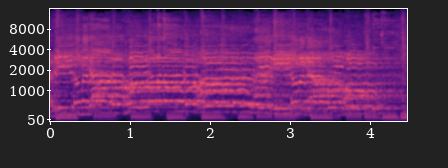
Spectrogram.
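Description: A man yodeling in Alpine folk style, the voice leaping quickly between high and low notes, over a folk-band accompaniment with evenly repeating bass notes.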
